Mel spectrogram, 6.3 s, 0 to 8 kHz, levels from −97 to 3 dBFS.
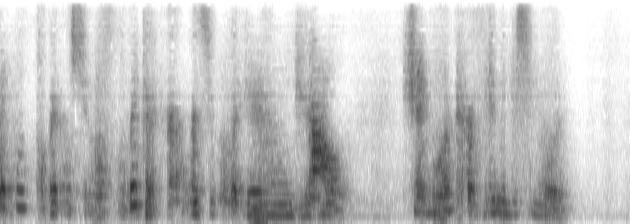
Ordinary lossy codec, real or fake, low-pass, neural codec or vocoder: MP3, 32 kbps; fake; 7.2 kHz; codec, 44.1 kHz, 0.9 kbps, DAC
